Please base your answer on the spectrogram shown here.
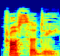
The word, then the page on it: prosody: British English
